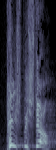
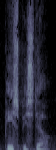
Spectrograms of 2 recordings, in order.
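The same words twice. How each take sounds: First: High, forceful order to the storm; divine command. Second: Low, hushed word to the storm; calm quiet command. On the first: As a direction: command it with raised voice, as God. Voicing God commanding the storm. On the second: Jesus rising from sleep calms storm. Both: Retold or imitated.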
